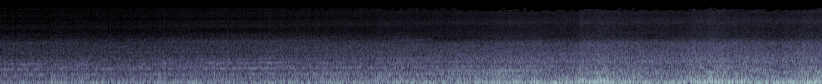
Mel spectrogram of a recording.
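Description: A subway train approaches and rumbles louder as it pulls in.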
